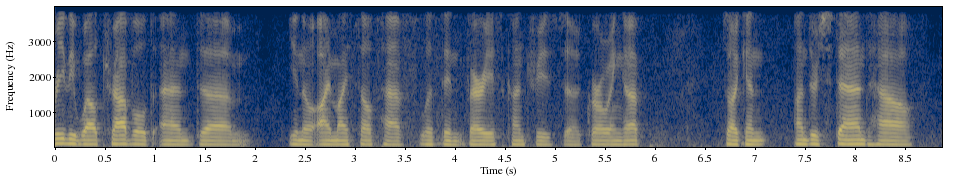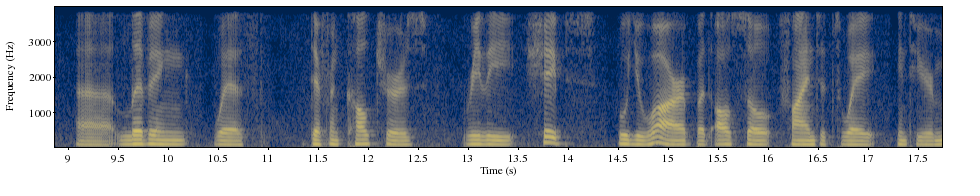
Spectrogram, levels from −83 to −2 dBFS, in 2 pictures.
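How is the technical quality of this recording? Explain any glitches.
The recording is narrowband speech with a background that keeps going synthetic in the pauses. Nothing is heard above 4 kHz, which fits a G.711 telephone codec. Room noise sits about 31 dB below the speech.

Comfort noise in place of the background occurs at 2.06–2.34 s, 5.98–6.32 s (after "countries uh growing up"), 8.72–9.08 s (after "I can understand how"), 10.34–10.46 s, 11.02–11.34 s, 12.72–12.96 s, 14.38–14.50 s (before "you are but also") and 17.22–17.30 s. Each gap lasts 80 to 360 ms. The sender likely stopped transmitting during pauses. The receiver then filled them with generated noise. The real room texture turns flat and featureless, mostly about 2 to 4 dB quieter.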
